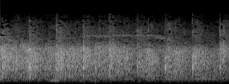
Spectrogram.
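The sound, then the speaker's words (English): Audience applause at a church gathering, with steady, dense clapping from many hands that continues evenly through the whole clip. “It's so we can give Andy a round of applause for being the first to donate.”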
